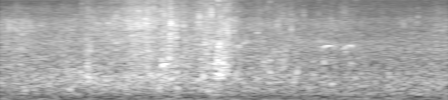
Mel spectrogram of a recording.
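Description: Fast-flowing, churning river water washing against a rocky edge, with a few light splashes about half a second to a second in.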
